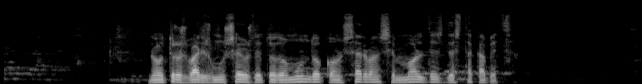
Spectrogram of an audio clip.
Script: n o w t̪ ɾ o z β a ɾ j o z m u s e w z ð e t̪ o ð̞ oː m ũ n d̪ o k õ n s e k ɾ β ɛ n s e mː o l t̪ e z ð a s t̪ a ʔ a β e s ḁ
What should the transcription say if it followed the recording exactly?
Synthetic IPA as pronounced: n o w t̪ ɾ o z β a ɾ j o z m u s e w z ð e t̪ o ð̞ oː m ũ n d̪ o k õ n s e ɾ β a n s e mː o l d̪ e z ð e s t̪ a k a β e θ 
